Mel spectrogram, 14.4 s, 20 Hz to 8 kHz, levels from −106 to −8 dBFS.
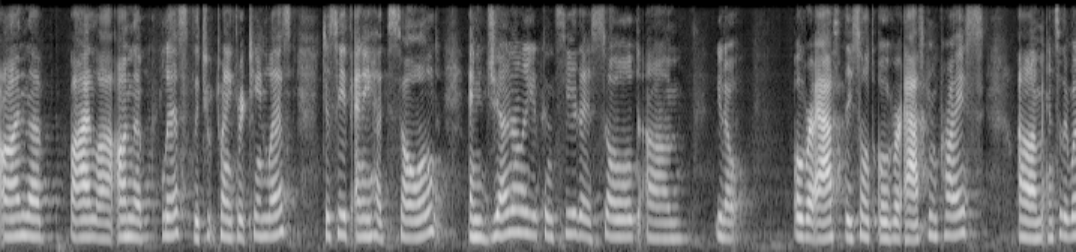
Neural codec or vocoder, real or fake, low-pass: codec, 16 kHz, 2 kbps, FreqCodec, larger model; fake; 7.2 kHz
